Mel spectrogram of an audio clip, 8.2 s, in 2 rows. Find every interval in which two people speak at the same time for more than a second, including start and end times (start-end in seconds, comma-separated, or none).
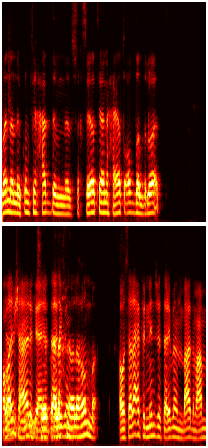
4.1-5.5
